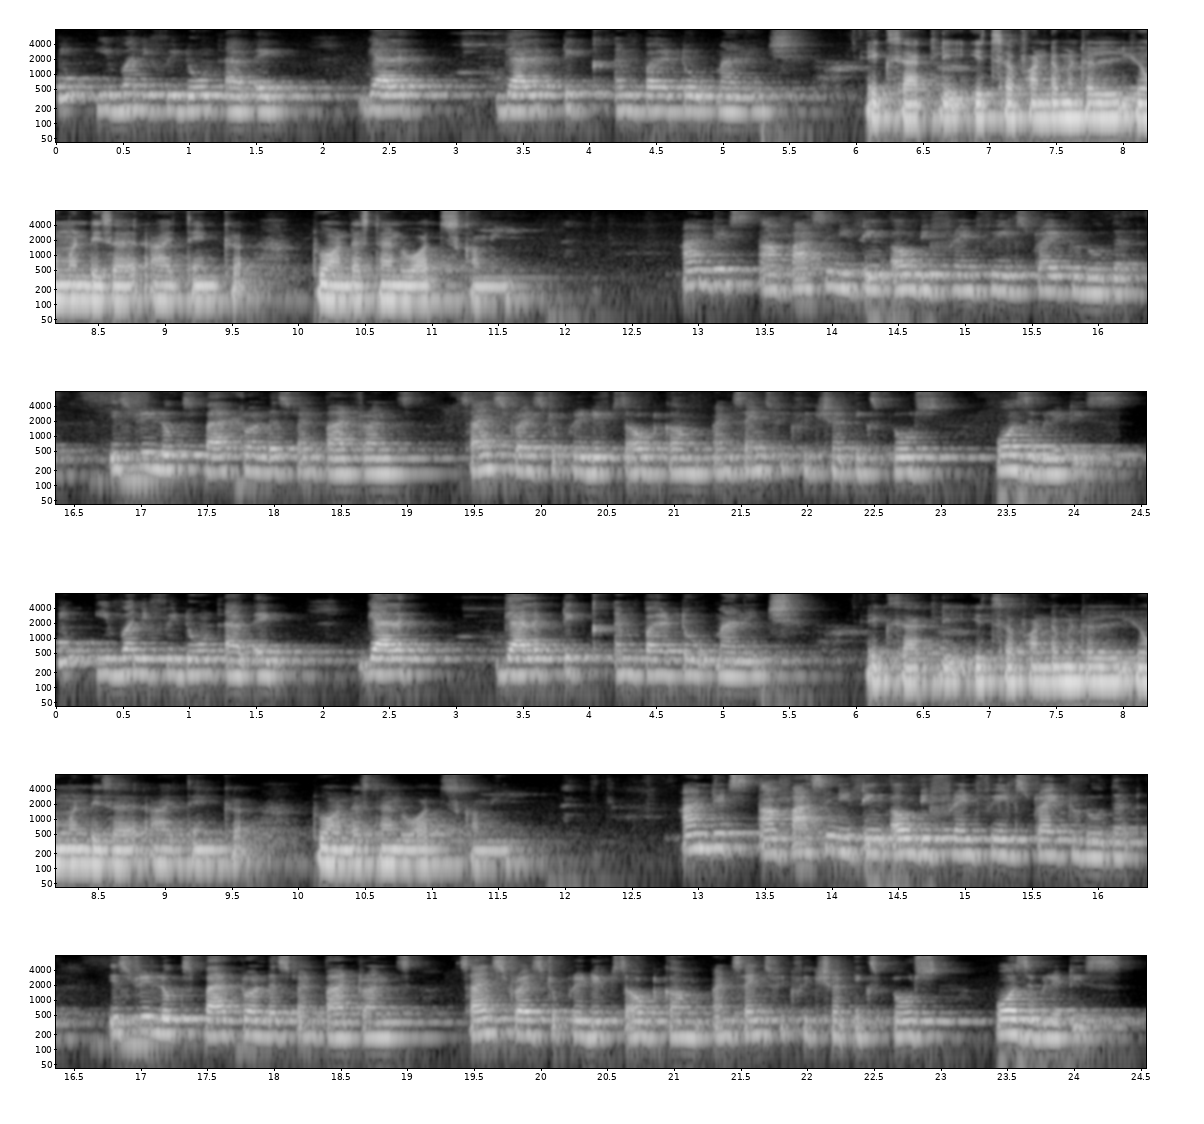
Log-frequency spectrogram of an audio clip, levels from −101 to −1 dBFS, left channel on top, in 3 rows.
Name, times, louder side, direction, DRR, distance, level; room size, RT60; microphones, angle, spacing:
voice 1, 0.0-1.7 2.3-2.7 3.3-5.6 12.9-16.3 16.8-19.0 19.4-23.0 23.4-24.3, right 2 dB, 65° right, 7 dB, 1.0 m, -27 dB
voice 2, 6.1-11.6, left 2 dB, 60° left, 11 dB, 0.6 m, -23 dB
15.5 x 6.7 x 3.0 m, 1.3 s
head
